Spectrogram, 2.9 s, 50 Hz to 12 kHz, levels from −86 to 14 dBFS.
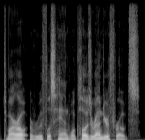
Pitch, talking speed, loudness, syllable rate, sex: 120 Hz, 205 wpm, -17 LUFS, 5.3 syllables/s, male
